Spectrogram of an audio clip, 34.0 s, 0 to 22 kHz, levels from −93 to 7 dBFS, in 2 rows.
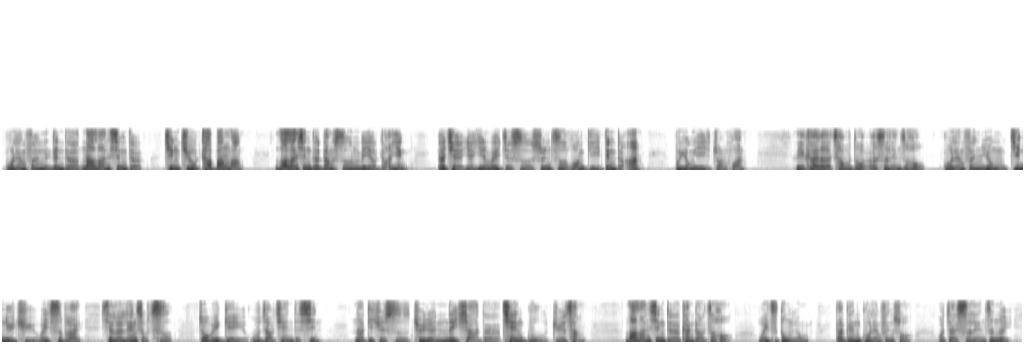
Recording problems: high frequencies cut off; noticeable; nothing above 5.5 kHz

